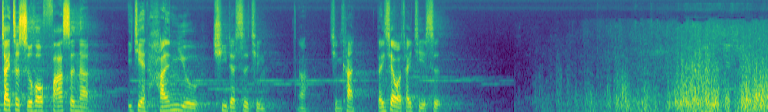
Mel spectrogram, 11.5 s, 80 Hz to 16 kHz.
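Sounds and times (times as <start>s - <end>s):
speech: 0.0s - 6.7s
wind blowing across a desert: 7.7s - 11.5s.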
